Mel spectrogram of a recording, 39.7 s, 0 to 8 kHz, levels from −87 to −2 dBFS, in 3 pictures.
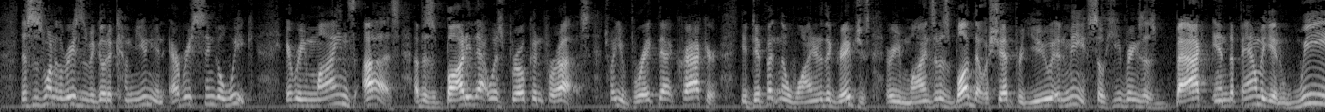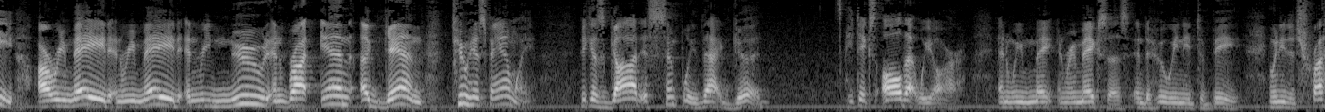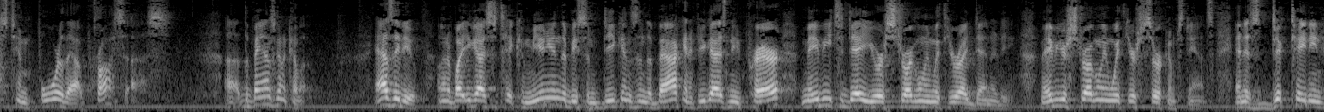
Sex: male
